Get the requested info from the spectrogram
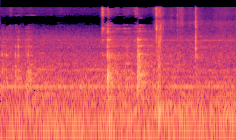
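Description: Steady shop background hum, with a few light metallic clinks and knocks from about halfway through as a welded steel test plate is handled and set down on the bench.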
